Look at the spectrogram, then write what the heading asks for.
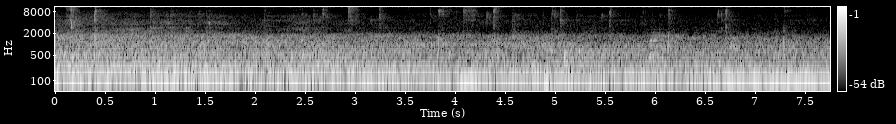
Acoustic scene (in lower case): residential area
